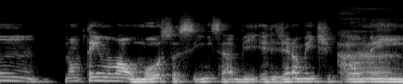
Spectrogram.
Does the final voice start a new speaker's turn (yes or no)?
no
